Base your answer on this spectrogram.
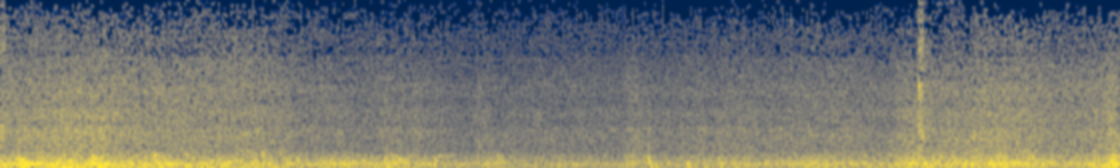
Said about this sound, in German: Nee. Das ist doch nicht nur Blätterrauschen. Doch, so. das ist Blätterrauschen und Astgewerfe. Prasselt doch.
